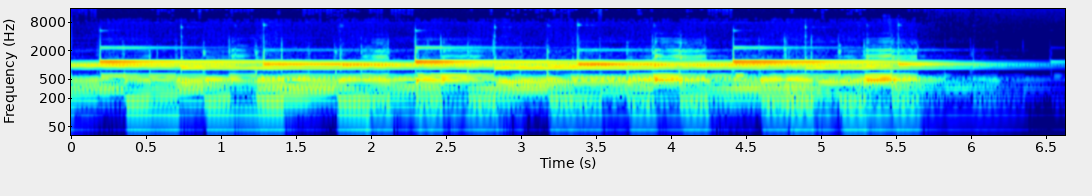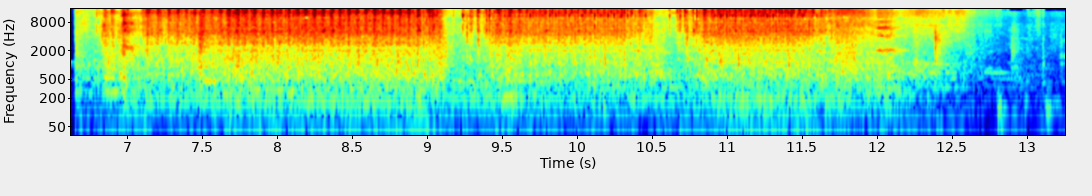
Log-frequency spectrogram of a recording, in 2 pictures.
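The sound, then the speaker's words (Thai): Sewing machines run in a small Melbourne workshop where experienced women sew hi-viz vests from recycled material. A steady whining motor tone gives way halfway through to louder, dense, continuous machine noise. “ที่เวิร์กช็อปเล็กๆ ที่นอตเมลเบิร์นนะคะ มีกลุ่มสตรีที่มีประสบการณ์ด้านการเย็บผ้ากำลังทำงาน”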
